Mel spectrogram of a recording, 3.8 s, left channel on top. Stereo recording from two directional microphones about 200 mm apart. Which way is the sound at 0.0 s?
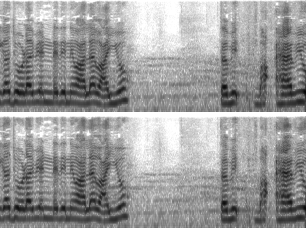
10° left (ahead or behind).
